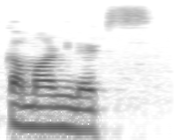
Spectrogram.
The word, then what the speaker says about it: cmdlets: While PowerShell has all the standard functionality command prompt for command prompt provides, it also provides access to CMDlets, which is pronounced as commandlets, okay, which are .NET classes to perform specific functions.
